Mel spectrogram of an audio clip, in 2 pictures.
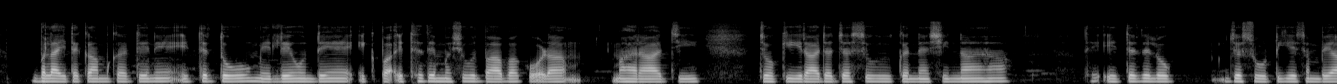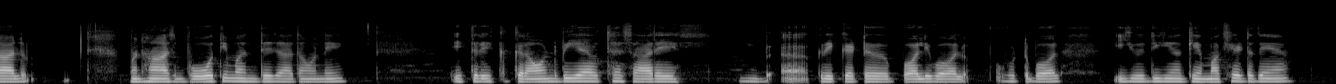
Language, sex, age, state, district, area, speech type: Dogri, male, 18-30, Jammu and Kashmir, Kathua, rural, spontaneous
